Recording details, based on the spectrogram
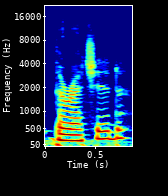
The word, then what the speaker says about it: The Wretched: It is pronounced that way, right? The wretched. The wretched? – The wretched. – The wretched. Yeah. – What was You're right. Not a ratchet, like a rat, like a rack or like a.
